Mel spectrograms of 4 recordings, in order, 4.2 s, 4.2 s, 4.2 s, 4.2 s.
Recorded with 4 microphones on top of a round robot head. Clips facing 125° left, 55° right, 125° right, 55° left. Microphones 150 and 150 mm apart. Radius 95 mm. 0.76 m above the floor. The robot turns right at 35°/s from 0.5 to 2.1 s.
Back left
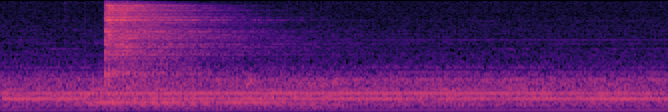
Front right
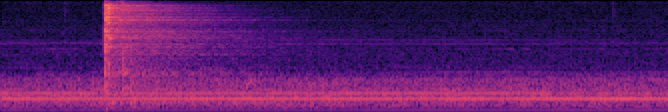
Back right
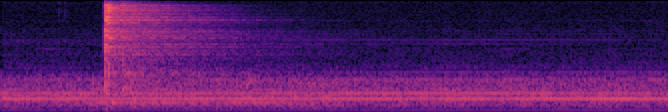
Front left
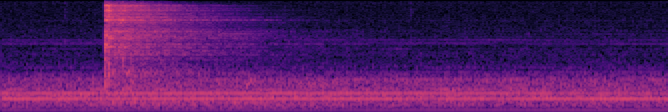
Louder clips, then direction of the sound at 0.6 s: Front right 3 dB, back right 3 dB; 70° right.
